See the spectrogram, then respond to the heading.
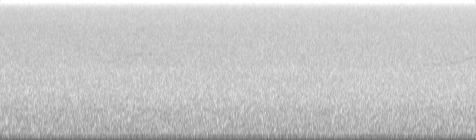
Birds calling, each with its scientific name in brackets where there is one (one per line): Eastern Wood-Pewee (Contopus virens)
